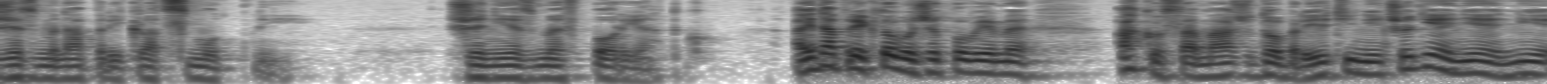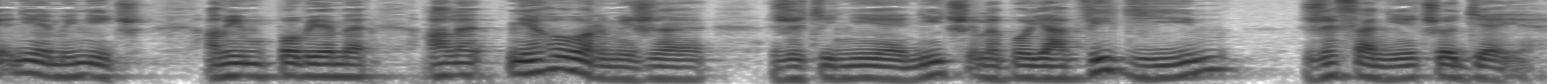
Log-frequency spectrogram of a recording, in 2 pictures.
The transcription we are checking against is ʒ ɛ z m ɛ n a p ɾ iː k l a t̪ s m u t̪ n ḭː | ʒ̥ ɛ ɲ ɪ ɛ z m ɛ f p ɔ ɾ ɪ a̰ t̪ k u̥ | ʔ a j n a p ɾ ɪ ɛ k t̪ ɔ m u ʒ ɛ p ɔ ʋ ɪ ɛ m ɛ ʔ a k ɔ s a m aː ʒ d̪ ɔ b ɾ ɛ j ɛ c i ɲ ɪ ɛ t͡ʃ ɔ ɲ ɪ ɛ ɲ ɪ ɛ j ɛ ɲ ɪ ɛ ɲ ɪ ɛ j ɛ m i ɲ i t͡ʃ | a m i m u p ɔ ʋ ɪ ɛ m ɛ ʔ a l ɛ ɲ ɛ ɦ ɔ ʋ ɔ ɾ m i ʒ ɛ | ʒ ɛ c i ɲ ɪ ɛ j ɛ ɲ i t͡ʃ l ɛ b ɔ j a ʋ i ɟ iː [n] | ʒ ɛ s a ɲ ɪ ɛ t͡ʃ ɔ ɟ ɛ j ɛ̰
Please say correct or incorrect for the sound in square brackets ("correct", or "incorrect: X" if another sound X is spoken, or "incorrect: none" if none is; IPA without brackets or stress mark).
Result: incorrect: m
